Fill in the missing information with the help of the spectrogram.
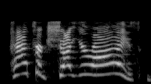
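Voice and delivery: high, loud warning yell; urgent shout. A narrator's reading.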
